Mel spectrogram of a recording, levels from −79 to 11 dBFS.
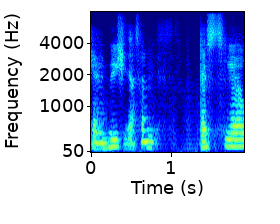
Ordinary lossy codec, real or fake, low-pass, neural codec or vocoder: none; fake; none; codec, 16 kHz, 0.5 kbps, FreqCodec, smaller model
